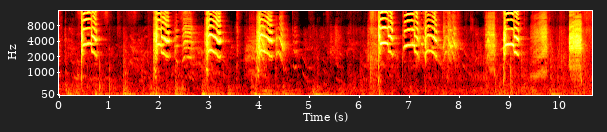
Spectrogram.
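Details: A pair of rose-ringed parakeets, one a white male and one green, in talking mode: repeated shrill, raspy squawks in short bursts, some doubled, with brief quiet gaps.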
